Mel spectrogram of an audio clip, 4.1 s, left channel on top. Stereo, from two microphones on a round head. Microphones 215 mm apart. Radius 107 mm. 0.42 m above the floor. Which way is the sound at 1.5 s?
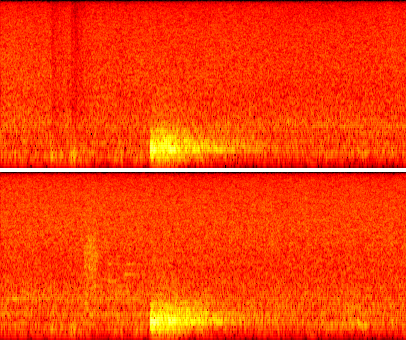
Centre (ahead or behind).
